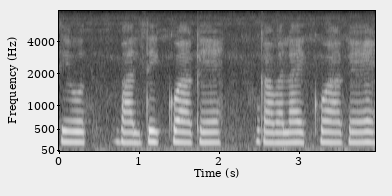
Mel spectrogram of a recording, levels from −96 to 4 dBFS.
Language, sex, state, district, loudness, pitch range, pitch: Chakma, female, Tripura, Dhalai, -17 LUFS, 215-225 Hz, 220 Hz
